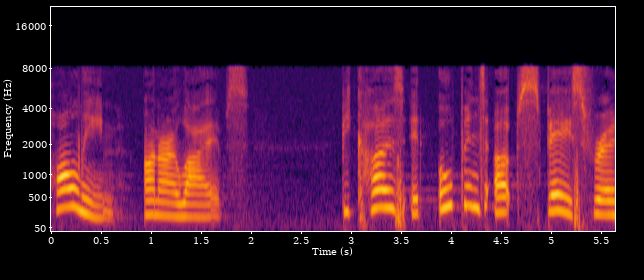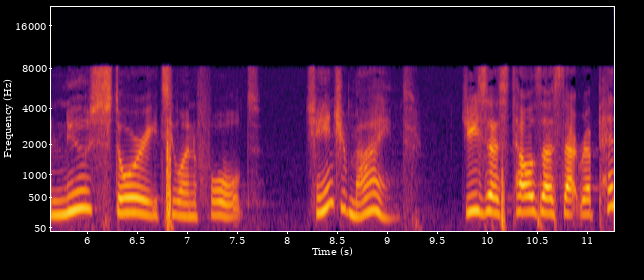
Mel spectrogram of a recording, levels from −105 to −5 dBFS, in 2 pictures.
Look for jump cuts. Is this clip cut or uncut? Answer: cut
